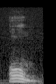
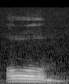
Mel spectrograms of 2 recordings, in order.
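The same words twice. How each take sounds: First: The vowel is held very briefly. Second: The vowel is held for a long time. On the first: "एक ह्रस्व होता है" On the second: "एक दीर्घ होता है"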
